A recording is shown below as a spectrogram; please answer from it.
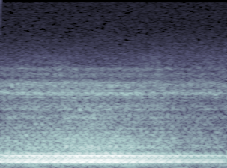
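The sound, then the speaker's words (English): A car engine drones steadily as the car is driven, a low, even hum that stays nearly constant in loudness throughout, with no voices. “We got in the car, and I agreed to drive her as far as the hotel in Denver. But instead, I kept on going.”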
